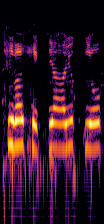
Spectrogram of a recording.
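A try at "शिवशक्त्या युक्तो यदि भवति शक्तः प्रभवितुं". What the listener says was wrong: యుక్తో యావత్తు లేదు.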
